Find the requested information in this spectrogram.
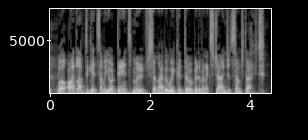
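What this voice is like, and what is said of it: Australian accent. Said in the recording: “have you chatted to many Aussies before? Is my accent okay? ... Your accent is great. I want your accent.”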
